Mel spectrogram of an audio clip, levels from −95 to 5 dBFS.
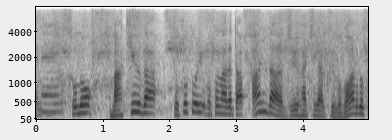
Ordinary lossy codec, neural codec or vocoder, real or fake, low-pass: Opus, 64 kbps; codec, 24 kHz, 0.9 kbps, WavTokenizer, medium speech release version 2; fake; 7.2 kHz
